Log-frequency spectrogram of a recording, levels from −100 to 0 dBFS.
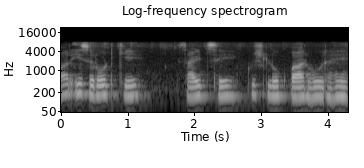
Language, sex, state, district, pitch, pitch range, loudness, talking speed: Hindi, male, Uttar Pradesh, Varanasi, 155 Hz, 150-165 Hz, -36 LUFS, 165 wpm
